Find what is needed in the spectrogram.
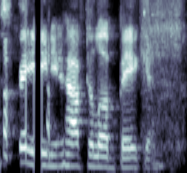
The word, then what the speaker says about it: BACN: It's called Bacon, B-A-C-N, huh. pronounced as in bacon, mm-hmm.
